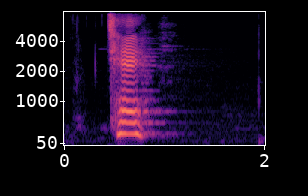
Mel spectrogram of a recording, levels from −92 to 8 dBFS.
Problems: echo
